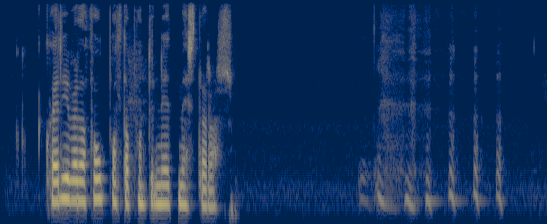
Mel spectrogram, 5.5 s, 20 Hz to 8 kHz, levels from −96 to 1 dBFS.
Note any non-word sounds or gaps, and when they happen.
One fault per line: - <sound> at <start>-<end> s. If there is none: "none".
- laugh at 3.6-5.1 s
